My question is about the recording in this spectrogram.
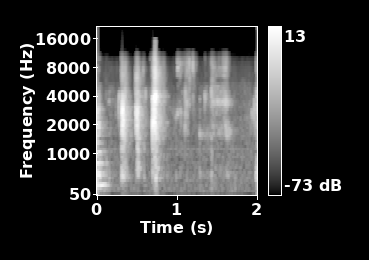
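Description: Wrapper of an individually wrapped mini pad crinkling as it is handled: a few sharp crackles about half a second in, then faint rustling.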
